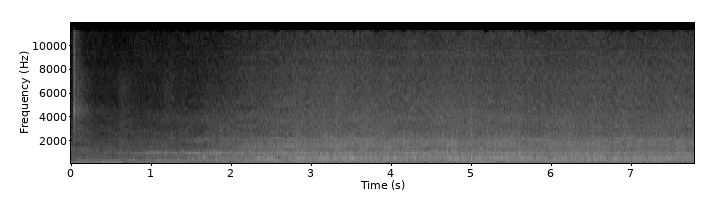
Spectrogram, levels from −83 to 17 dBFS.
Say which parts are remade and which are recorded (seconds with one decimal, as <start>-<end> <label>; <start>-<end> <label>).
0.0-7.8 remade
